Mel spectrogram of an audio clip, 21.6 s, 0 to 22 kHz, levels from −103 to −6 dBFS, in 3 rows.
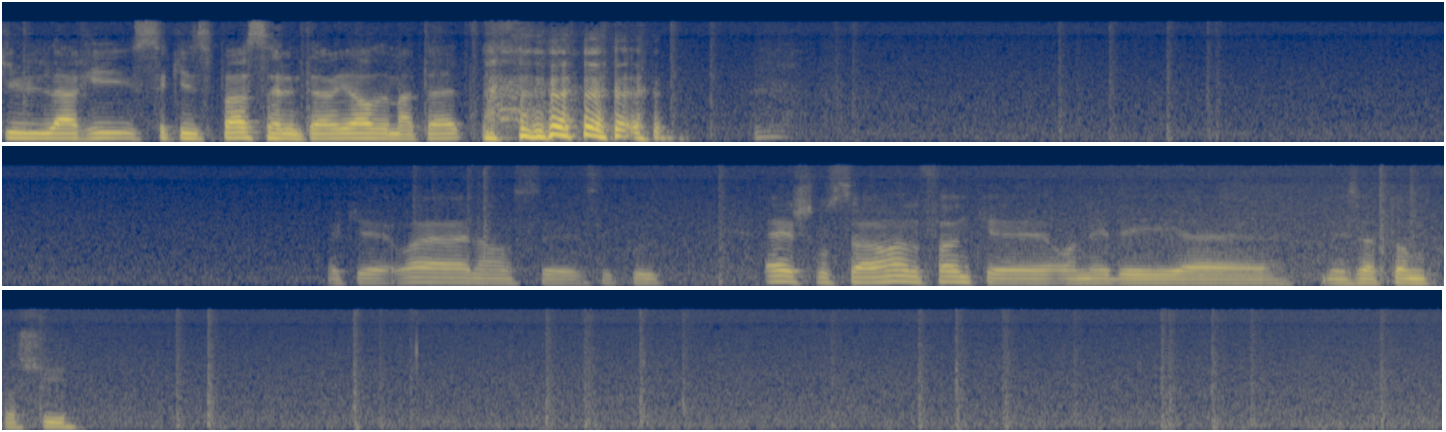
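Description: From 11.04 s to 14.91 s the automatic gain rises: the gain control, judging the input too quiet, raises its gain slowly by about 6 dB, so the voice and the room noise swell together over nearly four seconds. On a waveform the envelope widens steadily across that span, and a spectrogram shows the noise floor brightening along with the speech, unlike the level shifts near 3.5 s and 16.5 s, where only the voice changes as the talker moves.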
